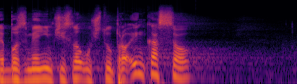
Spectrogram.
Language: Czech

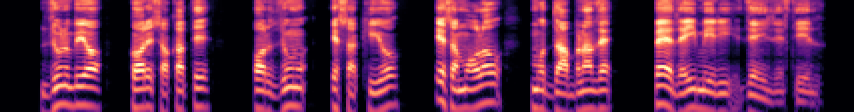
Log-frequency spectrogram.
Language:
Kullu Pahari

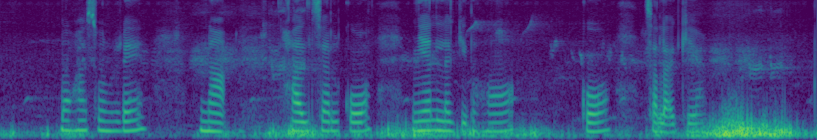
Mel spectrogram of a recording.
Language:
Santali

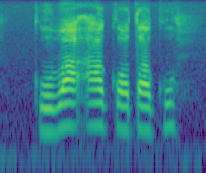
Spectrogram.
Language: Tsonga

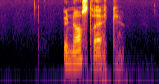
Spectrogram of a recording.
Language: Norwegian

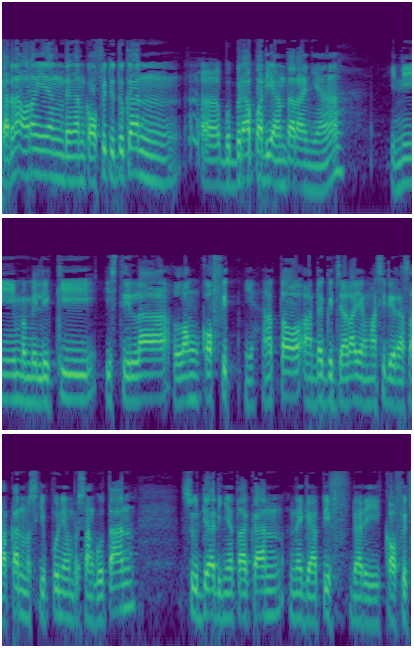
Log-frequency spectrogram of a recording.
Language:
Indonesian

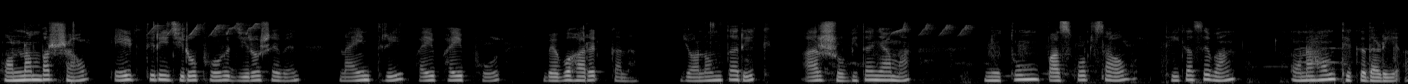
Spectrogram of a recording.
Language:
Santali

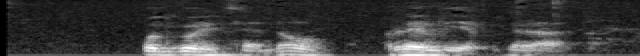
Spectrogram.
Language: Serbian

